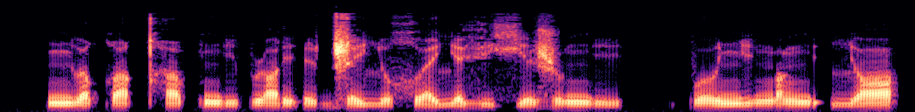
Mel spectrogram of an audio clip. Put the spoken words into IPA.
ɲ u qʷ æ qʰ o p ŋ i p ɹ ɒ ɾ i ʔ i ɖ͡ʐ e ʎ u χʷ æ ʎ æ vʲ e ç i ʐ u ŋ i | p o ɲ i ŋ ɒ ŋ i ʔ ʎ ɒ

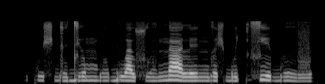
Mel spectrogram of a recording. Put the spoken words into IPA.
kʷ e̤ ʃ ɡ ɛ̤ dʲ ɤ m b ɔ̤ b w a sʷ a̤ n a l e ŋ ɡ ʌ ʃ b ɤ c sʲ e b ə̤ v

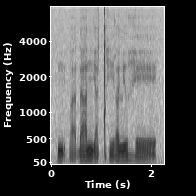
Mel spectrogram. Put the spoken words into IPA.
nʲ o̰ p a̰ ɗ a nʲ a ǃʰ i ɾ ʌ lʲ ɯ ɦ e

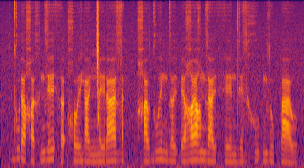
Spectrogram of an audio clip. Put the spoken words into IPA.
d u ɾ ɜ χ ɜ x n z e h ɜ ʔ χ u ɪ̯ j a ɪ̯ ŋ͡ǀ e ɾ a z | χ a ʊ̯ d u ɪ̯ n d ɜ ɪ̯ ʔ e ʁ ɜ ʁ n z a ɪ̯ h e n d e z x u ʔ n z u p a ʊ̯

